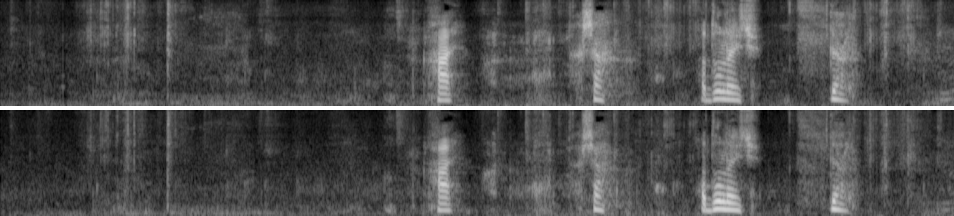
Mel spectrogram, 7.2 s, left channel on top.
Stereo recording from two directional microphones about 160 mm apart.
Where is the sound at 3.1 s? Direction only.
10° right (ahead or behind).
